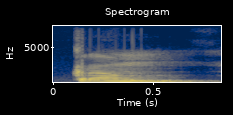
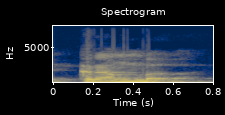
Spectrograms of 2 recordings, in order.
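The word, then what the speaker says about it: crumb: క్రమ్ క్రమ్ అంతేగాని క్రంబ్ అనకూడదు. Right, balm balm.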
